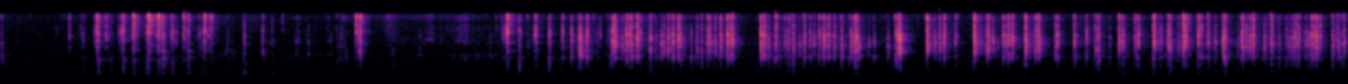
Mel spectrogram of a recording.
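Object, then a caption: Hand-held plastic game controller. Fingertips click the buttons and tap the surface of a hand-sized, hollow white plastic Wii Classic controller with its cable attached. Dry, bright, very short clicks and taps come in quick irregular bursts, sparse at first and growing denser and louder after about four seconds, with almost no low end.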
